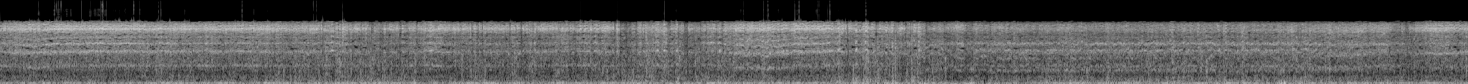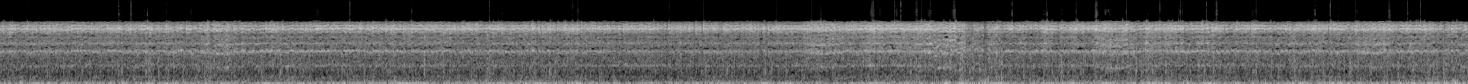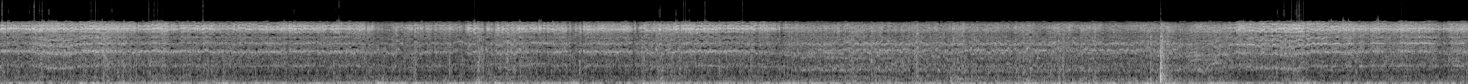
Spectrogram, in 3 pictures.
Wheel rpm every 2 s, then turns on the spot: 230, 230, 230, 230, 220, 200, 200, 220, 230, 230, 230, 230, 230, 230, 230, 230, 230, 230, 220, 200, 200, 220.
none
